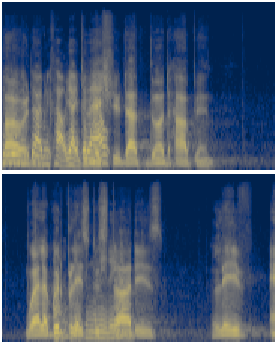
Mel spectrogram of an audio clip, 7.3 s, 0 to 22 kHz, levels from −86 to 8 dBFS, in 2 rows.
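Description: No technical faults can be heard anywhere in the speech. There is nothing to mark at any point in time.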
